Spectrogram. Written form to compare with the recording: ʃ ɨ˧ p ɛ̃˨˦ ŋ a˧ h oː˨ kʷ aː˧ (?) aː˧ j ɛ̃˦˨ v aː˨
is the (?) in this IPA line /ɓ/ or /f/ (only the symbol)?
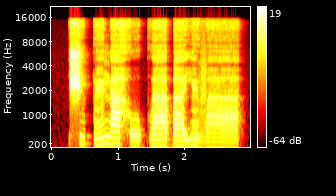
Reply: ɓ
